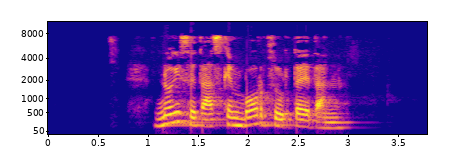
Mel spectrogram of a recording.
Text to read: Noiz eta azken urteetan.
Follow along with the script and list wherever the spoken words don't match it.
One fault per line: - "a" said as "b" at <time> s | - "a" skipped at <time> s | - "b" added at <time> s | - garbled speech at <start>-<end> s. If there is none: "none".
- "bortz" added at 2.0 s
